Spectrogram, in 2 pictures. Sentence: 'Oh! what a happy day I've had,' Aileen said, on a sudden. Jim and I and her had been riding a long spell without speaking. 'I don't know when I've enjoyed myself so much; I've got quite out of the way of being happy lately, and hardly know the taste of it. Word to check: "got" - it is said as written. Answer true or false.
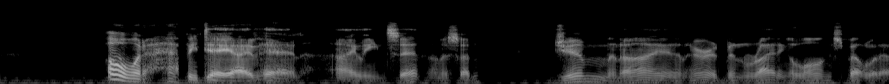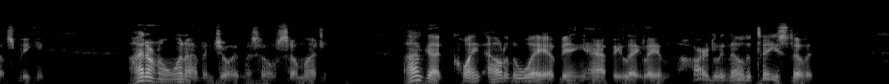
true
